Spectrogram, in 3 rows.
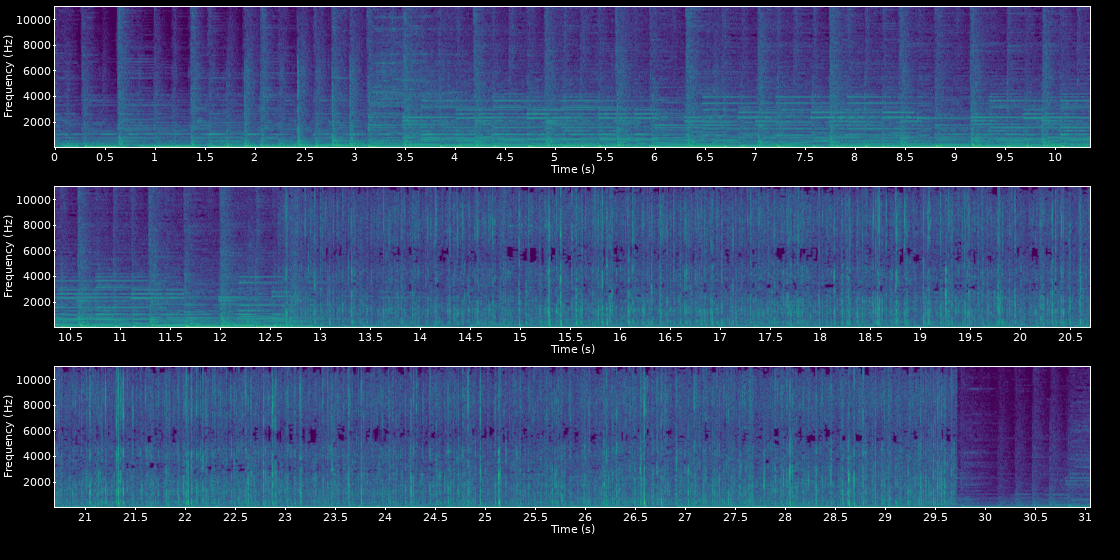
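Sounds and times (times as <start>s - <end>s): rain pattering on a tent: 12.4s - 29.8s.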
